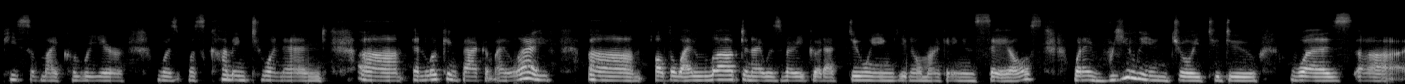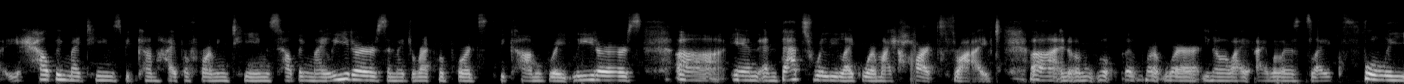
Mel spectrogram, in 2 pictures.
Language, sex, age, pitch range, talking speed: English, female, 30-49, 175-195 Hz, 170 wpm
